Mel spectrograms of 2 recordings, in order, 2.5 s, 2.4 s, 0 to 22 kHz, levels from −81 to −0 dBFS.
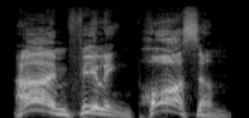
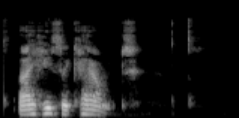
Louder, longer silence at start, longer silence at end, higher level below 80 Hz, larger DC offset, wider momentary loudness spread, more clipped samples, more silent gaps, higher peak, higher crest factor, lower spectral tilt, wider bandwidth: about the same, -26 LUFS vs -25 LUFS; about the same, 0.15 s vs 0.2 s; second, 0.25 s vs 0.5 s; first, -56 dBFS vs -70 dBFS; neither; second, 8 LU vs 22 LU; neither; neither; second, -12 dBFS vs -8 dBFS; about the same, 16 dB vs 20 dB; second, -2.5 dB/octave vs -5 dB/octave; first, 17 kHz vs 11.5 kHz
